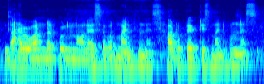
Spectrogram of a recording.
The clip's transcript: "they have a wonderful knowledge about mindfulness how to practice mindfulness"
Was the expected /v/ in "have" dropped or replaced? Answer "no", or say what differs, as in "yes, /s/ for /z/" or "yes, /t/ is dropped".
yes, /b/ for /v/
